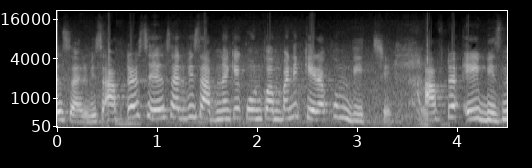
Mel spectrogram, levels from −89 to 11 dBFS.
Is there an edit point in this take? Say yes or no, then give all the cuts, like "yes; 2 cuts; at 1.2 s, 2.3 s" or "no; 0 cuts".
no; 0 cuts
